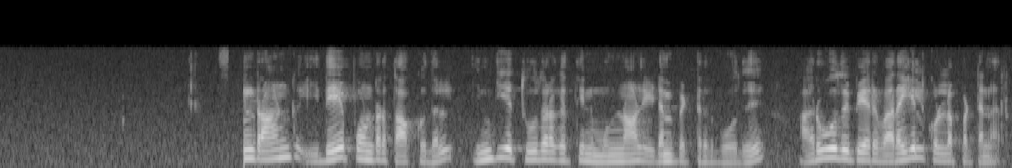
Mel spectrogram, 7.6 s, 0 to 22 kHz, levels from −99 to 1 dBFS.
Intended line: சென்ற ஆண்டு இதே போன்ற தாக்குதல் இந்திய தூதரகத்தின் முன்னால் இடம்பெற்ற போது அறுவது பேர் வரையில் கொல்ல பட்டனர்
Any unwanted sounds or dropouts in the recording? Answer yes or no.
yes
